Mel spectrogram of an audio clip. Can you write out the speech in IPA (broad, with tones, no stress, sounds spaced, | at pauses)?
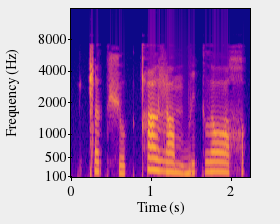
ǁ ə˧˥˧ k ʃ u˩˧˩ k qʰ ɤ˥˧ ɮ ɒ˧˩ m b i˧˩ k ð ɔ˥˧ χ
